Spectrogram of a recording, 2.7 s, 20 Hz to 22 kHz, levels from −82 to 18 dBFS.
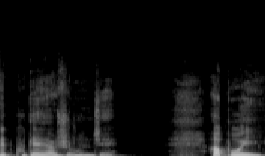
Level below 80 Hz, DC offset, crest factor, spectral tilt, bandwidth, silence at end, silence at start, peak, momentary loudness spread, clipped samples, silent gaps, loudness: -40 dBFS; under 0.1%; 18 dB; -8.5 dB/octave; 10.5 kHz; 0.05 s; 0 s; -2 dBFS; 14 LU; under 0.1%; 1.57-1.63 s; -19 LUFS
